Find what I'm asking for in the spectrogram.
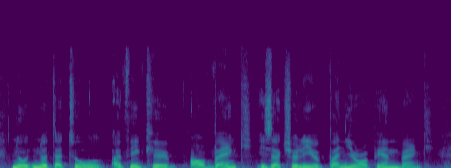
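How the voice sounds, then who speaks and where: A man speaks with a slight French accent at a moderate pace. His tone is dark and mellow. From France. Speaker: bank chief executive. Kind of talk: interview.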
